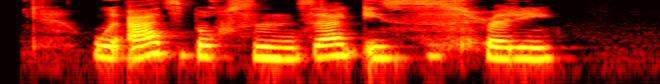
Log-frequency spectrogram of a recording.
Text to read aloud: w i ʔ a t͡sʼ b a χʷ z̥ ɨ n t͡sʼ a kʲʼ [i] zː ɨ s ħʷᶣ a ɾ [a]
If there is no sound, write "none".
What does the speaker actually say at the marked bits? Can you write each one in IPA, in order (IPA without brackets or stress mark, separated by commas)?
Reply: i, i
